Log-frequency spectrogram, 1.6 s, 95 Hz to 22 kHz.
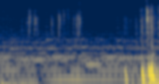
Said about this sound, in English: Okay, so roll those 3 more die.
